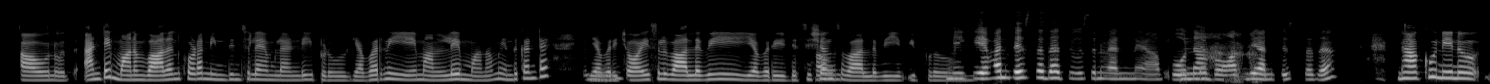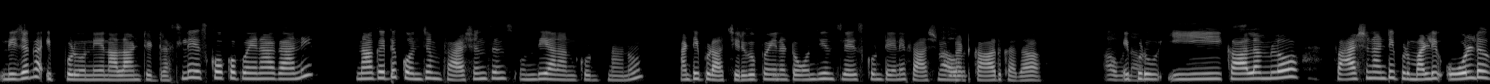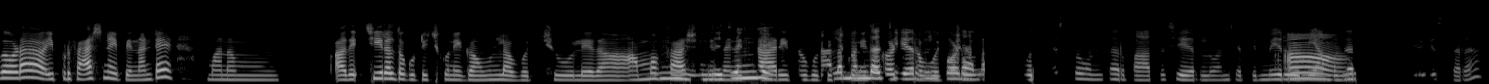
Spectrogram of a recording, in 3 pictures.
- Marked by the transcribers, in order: in English: "డిసిషన్స్"; other background noise; in English: "ఫ్యాషన్ సెన్స్"; in English: "ఓల్డ్"; in English: "ఫ్యాషన్ డిజైనర్ సారీతో"; in English: "స్కర్ట్స్"
- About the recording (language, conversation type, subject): Telugu, podcast, సంస్కృతిని ఆధునిక ఫ్యాషన్‌తో మీరు ఎలా కలుపుకుంటారు?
